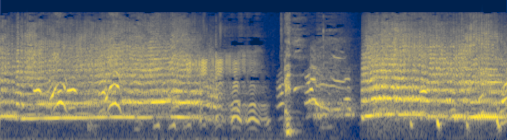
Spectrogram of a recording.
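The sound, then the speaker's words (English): A goat bleats in long, loud, strained cries, one drawn-out call, a short ragged break with a sharp burst, then another sustained bleat, with no talking. “Okay, maybe a goat with an elephant?”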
